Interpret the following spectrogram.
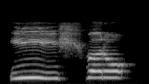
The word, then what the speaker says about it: ईश्वरो: श्व, ईश्वरो, ईश्वरो। रो के बाद क्या है? अवग्रह का निशान, उसका उच्चारण कुछ नहीं होता, लेकिन सुर को थोड़ा सा धीर करेंगे।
